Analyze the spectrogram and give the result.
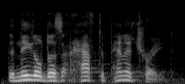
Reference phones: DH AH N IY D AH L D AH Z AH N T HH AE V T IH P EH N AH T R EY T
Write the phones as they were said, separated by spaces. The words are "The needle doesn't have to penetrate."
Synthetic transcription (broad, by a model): DH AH N IY D L D AH Z AH N T HH AE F T IH P EH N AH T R EY T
